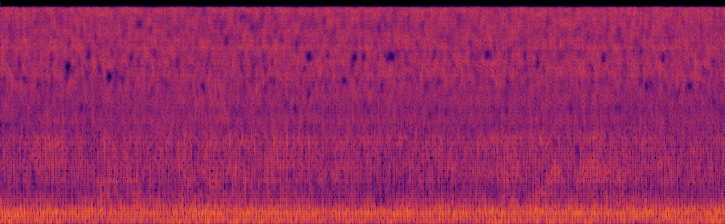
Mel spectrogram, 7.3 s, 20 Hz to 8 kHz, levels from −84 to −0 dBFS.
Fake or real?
fake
